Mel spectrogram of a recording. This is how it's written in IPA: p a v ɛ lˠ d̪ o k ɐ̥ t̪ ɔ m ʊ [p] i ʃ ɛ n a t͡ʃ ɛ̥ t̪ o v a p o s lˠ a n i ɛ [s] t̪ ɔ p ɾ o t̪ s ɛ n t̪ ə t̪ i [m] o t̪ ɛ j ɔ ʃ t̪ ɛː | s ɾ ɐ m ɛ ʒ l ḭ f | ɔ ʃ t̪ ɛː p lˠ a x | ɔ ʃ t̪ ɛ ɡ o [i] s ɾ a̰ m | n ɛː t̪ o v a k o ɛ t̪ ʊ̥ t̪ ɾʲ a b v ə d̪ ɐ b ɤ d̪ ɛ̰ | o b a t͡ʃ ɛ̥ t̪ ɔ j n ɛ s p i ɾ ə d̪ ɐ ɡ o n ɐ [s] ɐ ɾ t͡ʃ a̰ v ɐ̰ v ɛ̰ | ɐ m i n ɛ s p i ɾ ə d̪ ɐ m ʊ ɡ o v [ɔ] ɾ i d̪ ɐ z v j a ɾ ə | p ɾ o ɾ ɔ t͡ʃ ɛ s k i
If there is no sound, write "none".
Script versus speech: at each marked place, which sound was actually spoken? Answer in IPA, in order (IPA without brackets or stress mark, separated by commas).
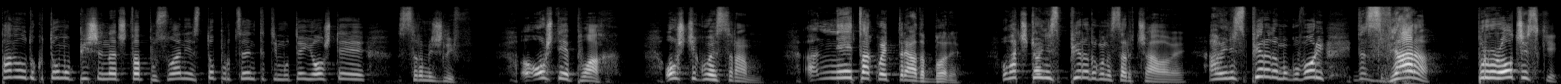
p, s, m, ɛ, s, ɔ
